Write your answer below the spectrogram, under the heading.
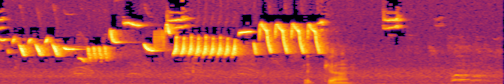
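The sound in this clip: Robins chirping, a parent bird feeding its young: quick, high repeated chirps in several short runs over a steady background hiss, followed by a brief lower call near the end.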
